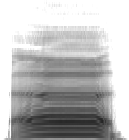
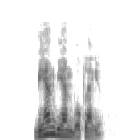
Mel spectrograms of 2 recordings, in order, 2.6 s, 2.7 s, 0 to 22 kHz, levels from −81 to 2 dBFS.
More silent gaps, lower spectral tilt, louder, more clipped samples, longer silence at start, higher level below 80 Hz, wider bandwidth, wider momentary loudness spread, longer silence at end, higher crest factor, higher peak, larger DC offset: neither; about the same, -7.5 dB/octave vs -7 dB/octave; first, -13 LUFS vs -25 LUFS; neither; second, 0.2 s vs 0.7 s; first, -50 dBFS vs -70 dBFS; second, 8.8 kHz vs 11.5 kHz; first, 15 LU vs 12 LU; second, 0.3 s vs 0.7 s; second, 10 dB vs 18 dB; first, -4 dBFS vs -8 dBFS; neither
